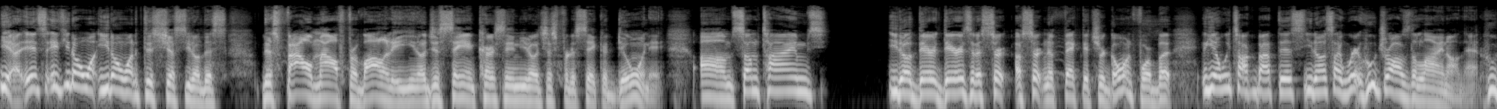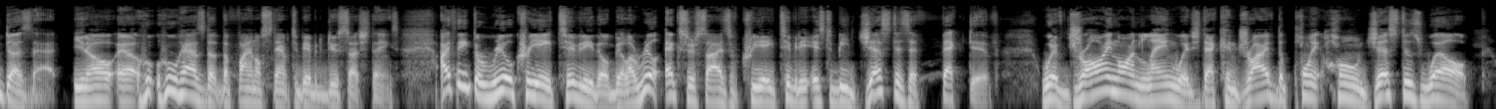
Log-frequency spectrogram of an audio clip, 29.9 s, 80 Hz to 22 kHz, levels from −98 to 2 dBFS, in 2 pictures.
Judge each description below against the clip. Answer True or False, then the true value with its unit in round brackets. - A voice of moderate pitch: True (155 Hz)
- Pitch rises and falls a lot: True (7.2 semitones)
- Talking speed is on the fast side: True (235 wpm)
